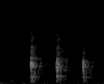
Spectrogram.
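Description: Three quick knocks on a wooden surface, likely a table, given as the superstitious "knock on wood" gesture. Each knock is a short, dull midrange tap centred near 950 Hz that dies away almost at once, evenly spaced over about a second against a quiet background.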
